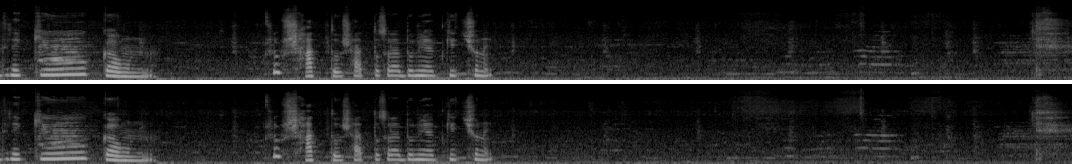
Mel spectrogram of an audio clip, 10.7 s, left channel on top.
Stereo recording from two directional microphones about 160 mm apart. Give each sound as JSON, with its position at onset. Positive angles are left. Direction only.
{"t": 0.1, "sound": "speech", "side_deg": 15}
{"t": 2.6, "sound": "speech", "side_deg": 15}
{"t": 10.3, "sound": "a sound", "side_deg": 15}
